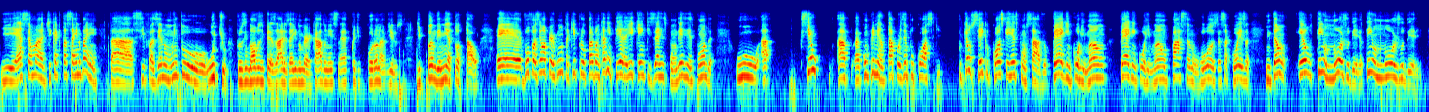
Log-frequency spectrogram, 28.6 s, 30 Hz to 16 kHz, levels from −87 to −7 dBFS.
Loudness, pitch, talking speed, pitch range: -23 LUFS, 210 Hz, 170 wpm, 175-245 Hz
